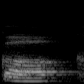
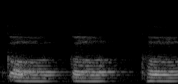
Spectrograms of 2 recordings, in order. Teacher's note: हमारे जो कोमल तालु, एक बार आप प्रैक्टिकल करके देखिए, हमारा जो कोमल तालु है, ये जब हम लाइन उच्चारण करेंगे, इस लाइन का इसको उच्चारित करेंगे क, ख, तो हमारा जो जीभ का जो पीछे वाला हिस्सा है वह हमारा जो कोमल तालु है वहां पर स्पर्श करेगा बार बार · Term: कोमल तालव्य व्यंजन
